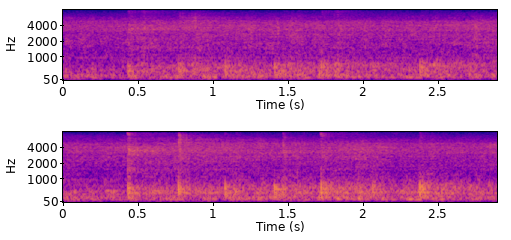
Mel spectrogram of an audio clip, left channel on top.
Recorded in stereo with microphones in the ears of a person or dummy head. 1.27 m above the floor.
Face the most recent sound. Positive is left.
turn(degrees=-35)  # may be behind; listen again after turning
